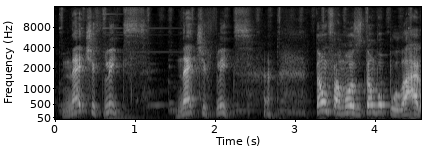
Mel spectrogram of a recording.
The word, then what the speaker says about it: Netflix: with me Netflix aê o t ele é um pouquinho né ele ele ele é bem Sutil né Netflix Netflix tipo a língua só dá uma relada no céu da boca Netflix E aí sai próxima rede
